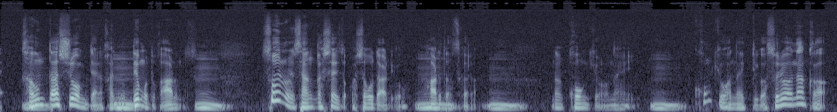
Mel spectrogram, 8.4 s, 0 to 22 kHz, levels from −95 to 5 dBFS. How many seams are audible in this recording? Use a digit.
0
